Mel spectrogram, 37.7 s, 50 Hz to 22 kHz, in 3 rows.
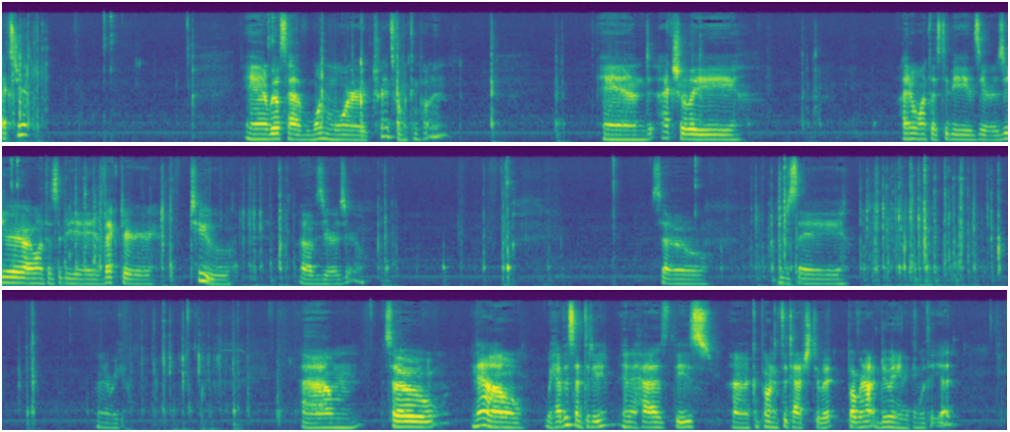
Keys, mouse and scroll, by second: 4.4 alt+Return, 5.1 Return, 6.3 Return, 7.0 Return, 8.8 Return, 10.2 Return, 15.3 ctrl+Right, 15.5 ctrl+Right, 17.5 alt+Return, 19.0 Escape, 22.5 space, 24.2 shift+space, 25.6 Return, 27.4 End, 27.4 Left, 27.5 Left, 27.7 shift+Down, 27.9 shift+Down, 28.2 Delete.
